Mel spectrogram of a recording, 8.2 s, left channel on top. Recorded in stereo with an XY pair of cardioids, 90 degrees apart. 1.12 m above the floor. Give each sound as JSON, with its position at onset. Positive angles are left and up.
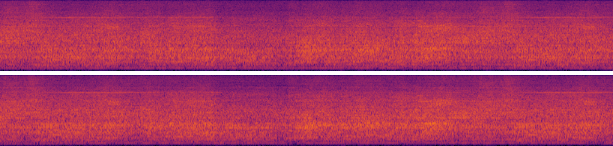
{"t": 0.0, "sound": "a machine running", "azimuth_deg": -55, "distance_m": 1.6}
